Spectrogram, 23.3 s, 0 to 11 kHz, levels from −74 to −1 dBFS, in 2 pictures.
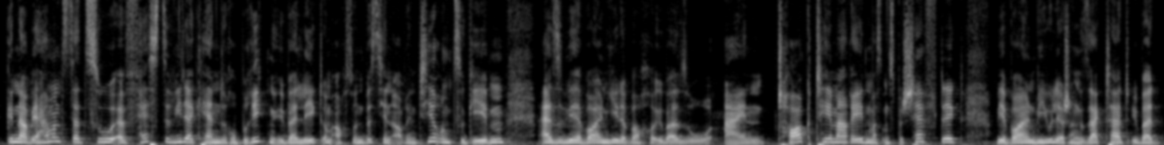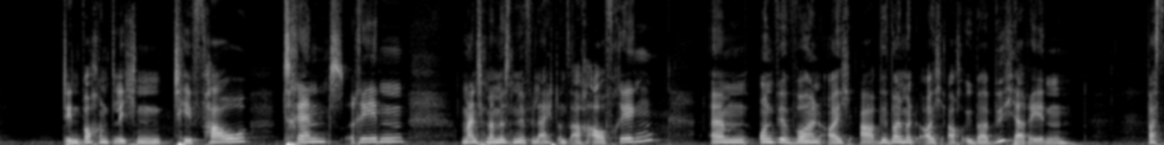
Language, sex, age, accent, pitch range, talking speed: German, female, 20-39, German, 195-235 Hz, 155 wpm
